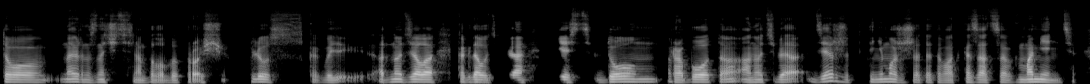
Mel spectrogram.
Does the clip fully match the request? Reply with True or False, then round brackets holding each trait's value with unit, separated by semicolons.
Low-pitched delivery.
True (110 Hz)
